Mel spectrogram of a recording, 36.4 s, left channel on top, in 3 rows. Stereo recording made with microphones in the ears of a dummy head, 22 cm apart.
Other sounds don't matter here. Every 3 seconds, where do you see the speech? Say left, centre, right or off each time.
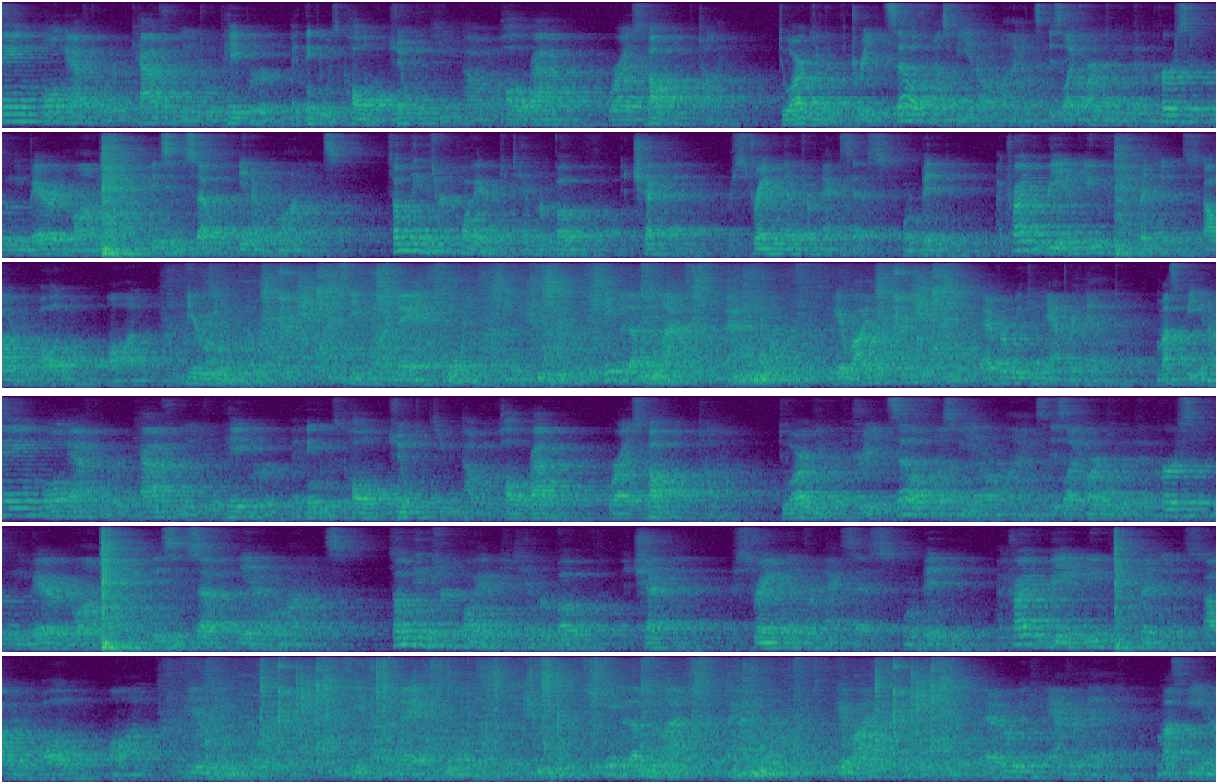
left, centre, left, left, left, left, left, left, left, left, left, left.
